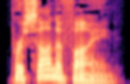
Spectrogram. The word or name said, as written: personifying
